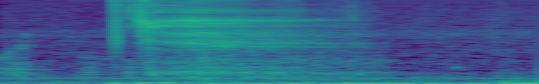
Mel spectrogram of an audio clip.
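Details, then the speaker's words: Adult's brief squelchy, squeaky gurgle over quiet room hum while she is reading a dictation aloud; ordinary stomach gurgling (borborygmi). "que vous entendez mon ventre qui gargouille bon faites pas attention"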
